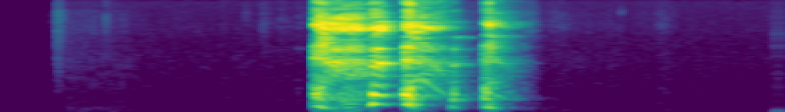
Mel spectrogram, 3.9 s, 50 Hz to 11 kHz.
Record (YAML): cough_length: 3.9 s
cough_amplitude: 26430
cough_signal_mean_std_ratio: 0.31
survey_phase: alpha (2021-03-01 to 2021-08-12)
age: 18-44
gender: Male
wearing_mask: 'No'
symptom_none: true
smoker_status: Never smoked
respiratory_condition_asthma: false
respiratory_condition_other: false
recruitment_source: REACT
submission_delay: 3 days
covid_test_result: Negative
covid_test_method: RT-qPCR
